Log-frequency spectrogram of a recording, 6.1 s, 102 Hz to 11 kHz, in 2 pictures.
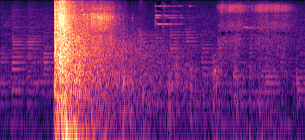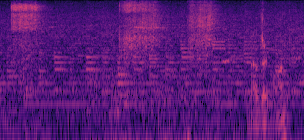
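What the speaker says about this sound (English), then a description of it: "Ceiling turret there, huh?" A ceiling turret in the shooter game Receiver 2 fires one sharp, loud burst up close, followed by quieter mechanical clicks and beeps as the shot fades.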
